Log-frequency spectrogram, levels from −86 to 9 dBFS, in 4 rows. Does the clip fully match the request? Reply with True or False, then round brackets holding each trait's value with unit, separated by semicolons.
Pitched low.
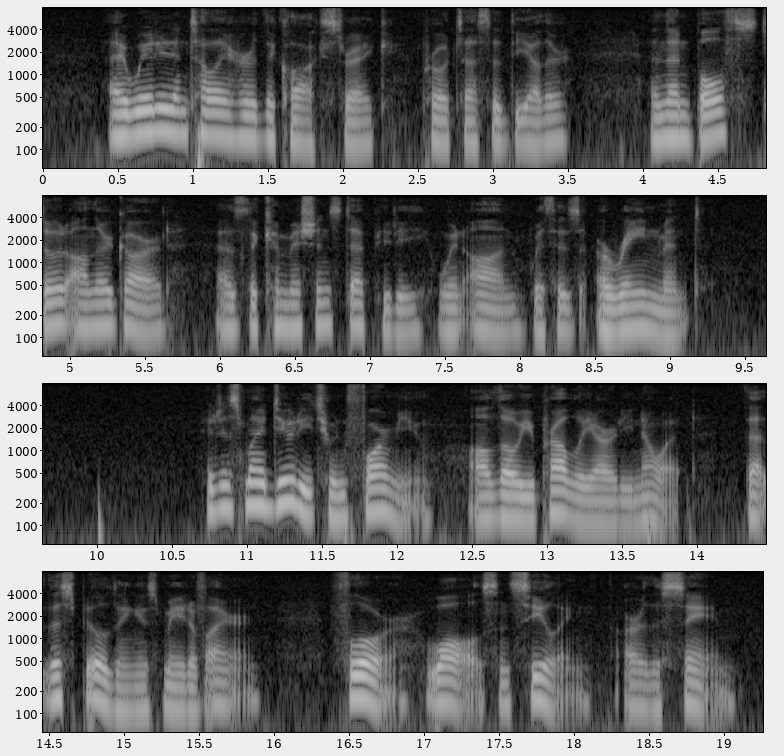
True (130 Hz)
